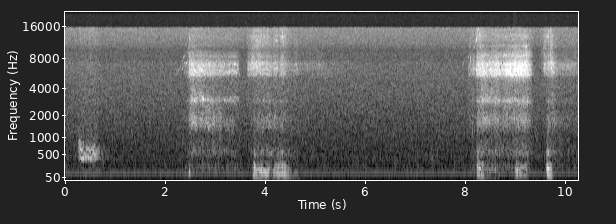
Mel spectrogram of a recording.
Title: How milo snoring 😴😊 #pets #doglover #puppy #dogowner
